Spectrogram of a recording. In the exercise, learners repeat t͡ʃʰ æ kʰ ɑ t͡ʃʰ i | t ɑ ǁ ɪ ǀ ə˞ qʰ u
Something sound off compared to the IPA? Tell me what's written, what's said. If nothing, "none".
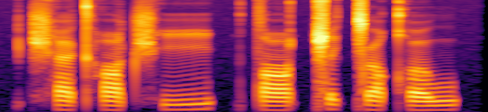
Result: none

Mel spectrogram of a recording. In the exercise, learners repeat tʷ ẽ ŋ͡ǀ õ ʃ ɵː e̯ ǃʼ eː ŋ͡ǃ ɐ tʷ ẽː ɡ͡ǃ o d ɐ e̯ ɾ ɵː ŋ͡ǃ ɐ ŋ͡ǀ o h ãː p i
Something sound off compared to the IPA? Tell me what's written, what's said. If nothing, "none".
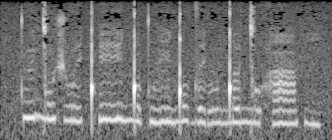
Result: ɡ͡ǃ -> ŋ͡ǃ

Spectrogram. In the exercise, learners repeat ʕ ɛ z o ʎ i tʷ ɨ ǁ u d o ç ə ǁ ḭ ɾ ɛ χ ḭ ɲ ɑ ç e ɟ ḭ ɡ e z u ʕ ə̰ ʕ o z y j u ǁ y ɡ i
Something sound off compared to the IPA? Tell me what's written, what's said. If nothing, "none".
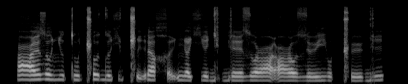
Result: ɨ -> i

